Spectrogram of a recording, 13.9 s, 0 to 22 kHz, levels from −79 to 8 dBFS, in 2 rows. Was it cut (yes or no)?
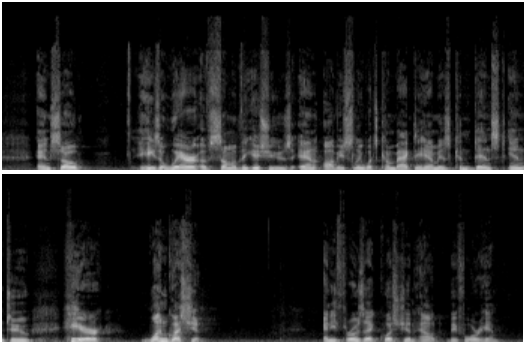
no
